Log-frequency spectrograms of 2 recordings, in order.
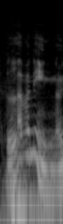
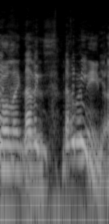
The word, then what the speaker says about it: Lavagnino: Lavagnino, Italiano. You gotta Lavagnino.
